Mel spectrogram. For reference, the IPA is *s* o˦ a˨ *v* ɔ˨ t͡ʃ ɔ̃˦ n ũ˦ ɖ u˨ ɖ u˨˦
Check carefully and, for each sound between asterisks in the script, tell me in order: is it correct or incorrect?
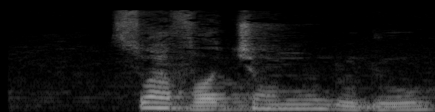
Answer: correct, correct

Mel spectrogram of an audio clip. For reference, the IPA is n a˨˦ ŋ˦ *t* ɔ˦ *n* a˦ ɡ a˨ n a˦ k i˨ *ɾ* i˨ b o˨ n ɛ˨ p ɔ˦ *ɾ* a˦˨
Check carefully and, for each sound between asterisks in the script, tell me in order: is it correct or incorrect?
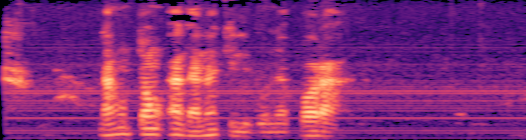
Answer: correct, incorrect, incorrect, correct

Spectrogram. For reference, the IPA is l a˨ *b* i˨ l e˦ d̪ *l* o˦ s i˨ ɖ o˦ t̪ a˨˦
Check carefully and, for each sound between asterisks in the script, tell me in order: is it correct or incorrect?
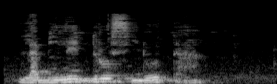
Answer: correct, incorrect

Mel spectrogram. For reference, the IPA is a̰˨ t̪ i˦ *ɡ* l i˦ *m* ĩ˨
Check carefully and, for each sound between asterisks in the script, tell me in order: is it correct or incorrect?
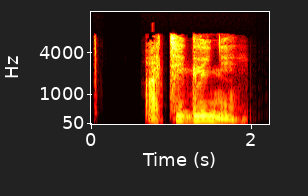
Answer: correct, incorrect

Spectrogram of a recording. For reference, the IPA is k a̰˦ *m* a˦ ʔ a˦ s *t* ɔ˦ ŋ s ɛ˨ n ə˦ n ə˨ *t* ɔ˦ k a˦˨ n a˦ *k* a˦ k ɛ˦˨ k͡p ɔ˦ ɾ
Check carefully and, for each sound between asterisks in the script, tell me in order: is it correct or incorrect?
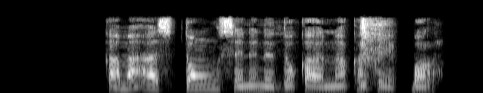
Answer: correct, correct, incorrect, correct

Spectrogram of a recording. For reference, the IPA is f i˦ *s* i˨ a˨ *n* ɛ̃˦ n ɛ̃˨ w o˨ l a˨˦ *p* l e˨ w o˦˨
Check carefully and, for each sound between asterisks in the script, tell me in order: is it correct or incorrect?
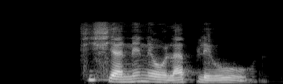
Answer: incorrect, correct, correct

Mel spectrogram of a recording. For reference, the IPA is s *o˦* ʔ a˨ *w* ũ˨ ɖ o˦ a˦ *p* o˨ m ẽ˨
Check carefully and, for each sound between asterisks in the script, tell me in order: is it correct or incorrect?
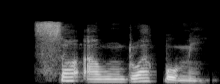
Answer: incorrect, correct, incorrect

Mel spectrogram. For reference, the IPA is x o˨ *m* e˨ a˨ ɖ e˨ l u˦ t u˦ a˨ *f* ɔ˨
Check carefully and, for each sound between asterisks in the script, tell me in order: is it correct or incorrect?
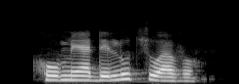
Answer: correct, incorrect

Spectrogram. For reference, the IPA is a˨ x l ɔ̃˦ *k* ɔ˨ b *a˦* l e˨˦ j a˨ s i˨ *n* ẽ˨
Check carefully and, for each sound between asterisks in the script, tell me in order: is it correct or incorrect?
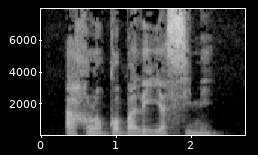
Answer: correct, correct, incorrect

